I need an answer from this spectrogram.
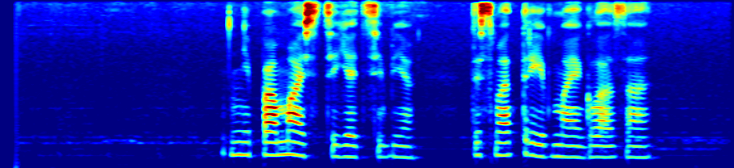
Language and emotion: Russian, neutral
